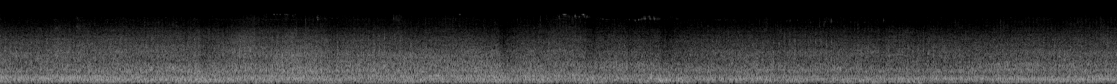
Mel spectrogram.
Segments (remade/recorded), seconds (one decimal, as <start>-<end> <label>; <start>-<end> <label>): 0.0-9.0 recorded; 9.0-11.2 remade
